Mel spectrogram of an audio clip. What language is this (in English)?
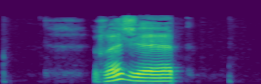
Bashkir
